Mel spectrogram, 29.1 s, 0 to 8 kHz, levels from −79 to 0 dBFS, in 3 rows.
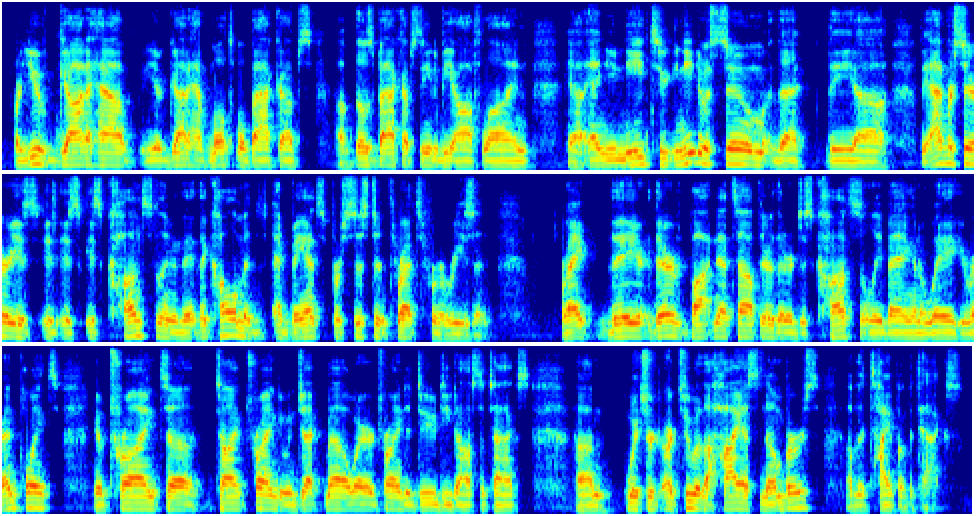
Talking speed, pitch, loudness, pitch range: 185 wpm, 105 Hz, -21 LUFS, 100-115 Hz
